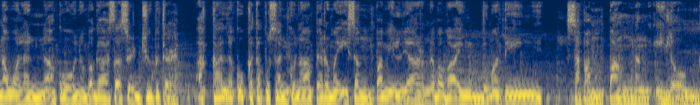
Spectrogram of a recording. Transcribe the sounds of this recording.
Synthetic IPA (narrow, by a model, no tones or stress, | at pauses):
nɐwɐlanːɐʔɐko̞nɐŋpɐɡaːsɐsɛɹd͡ʒupɪt̪ɛɹ | ʔɐkalɐko̞kɐt̪ɐpʊsankonɐpɛɾo̞mɐjʔisaŋpɐmiljaɾnɐbɐbaːʔɪŋd̪ʊmɐt̪iŋ | sɐpɐmpaŋnɐŋʔḭlo̰ɡ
